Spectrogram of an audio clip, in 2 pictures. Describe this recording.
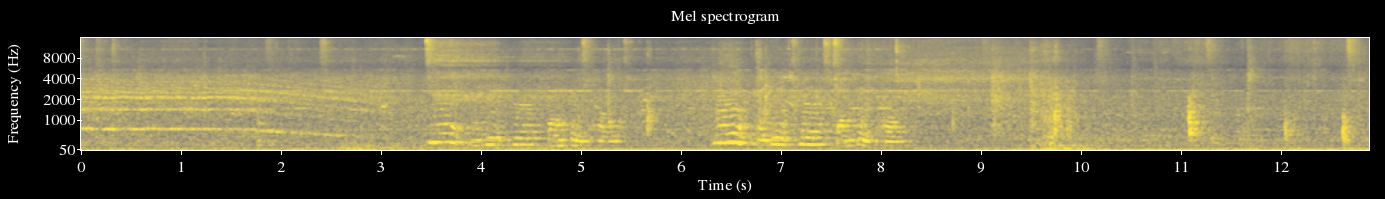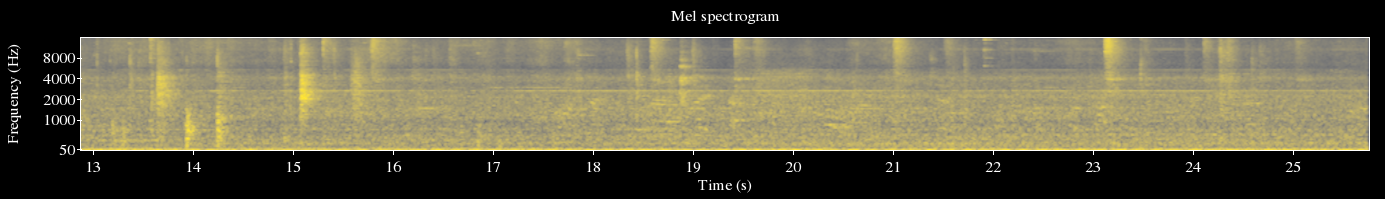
from Taipower Building Station to Chiang Kai-Shek Memorial Hall Station, Binaural recordings, Sony PCM D50 + Soundman OKM II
